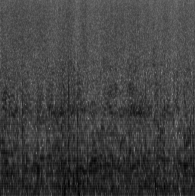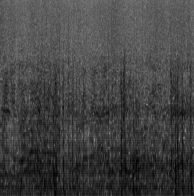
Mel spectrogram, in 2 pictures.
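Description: A horse's hooves thud on dirt.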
